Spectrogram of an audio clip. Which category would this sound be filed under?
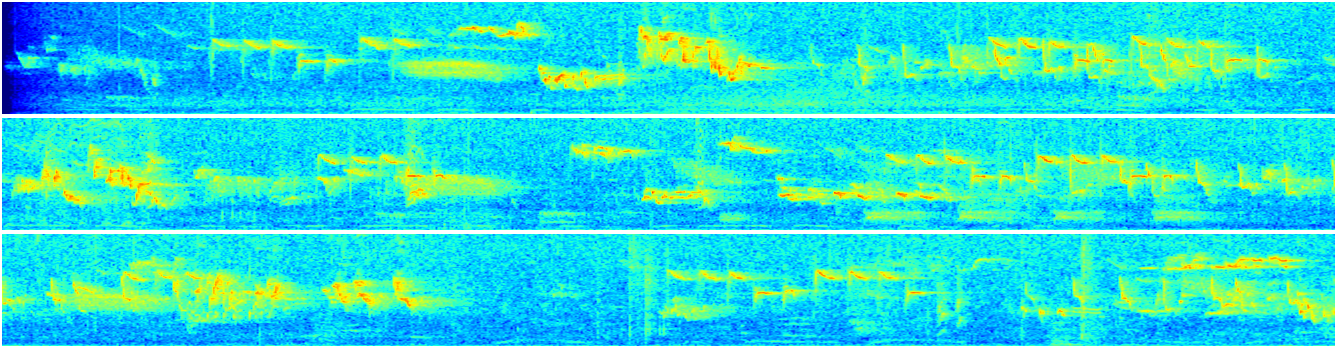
Soundscapes > Urban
